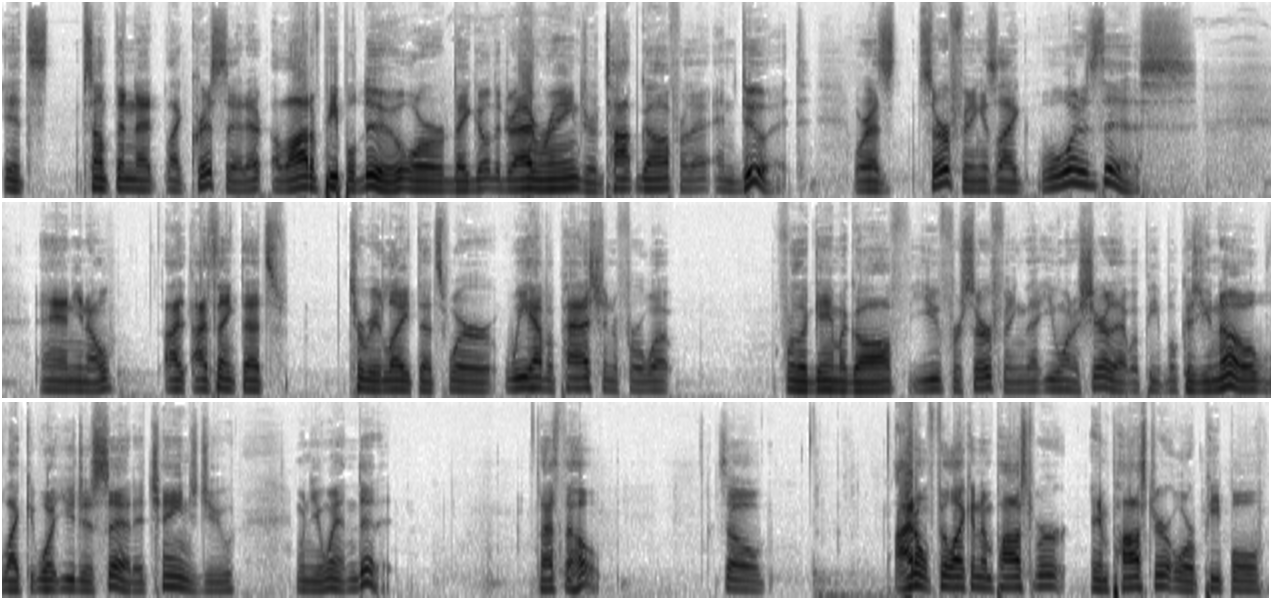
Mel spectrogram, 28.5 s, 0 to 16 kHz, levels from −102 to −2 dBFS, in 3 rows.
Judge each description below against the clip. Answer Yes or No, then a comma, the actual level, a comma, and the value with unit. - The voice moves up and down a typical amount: Yes, average, 3.1 semitones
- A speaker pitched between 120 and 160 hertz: Yes, low, 125 Hz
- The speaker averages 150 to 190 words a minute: No, fast, 205 wpm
